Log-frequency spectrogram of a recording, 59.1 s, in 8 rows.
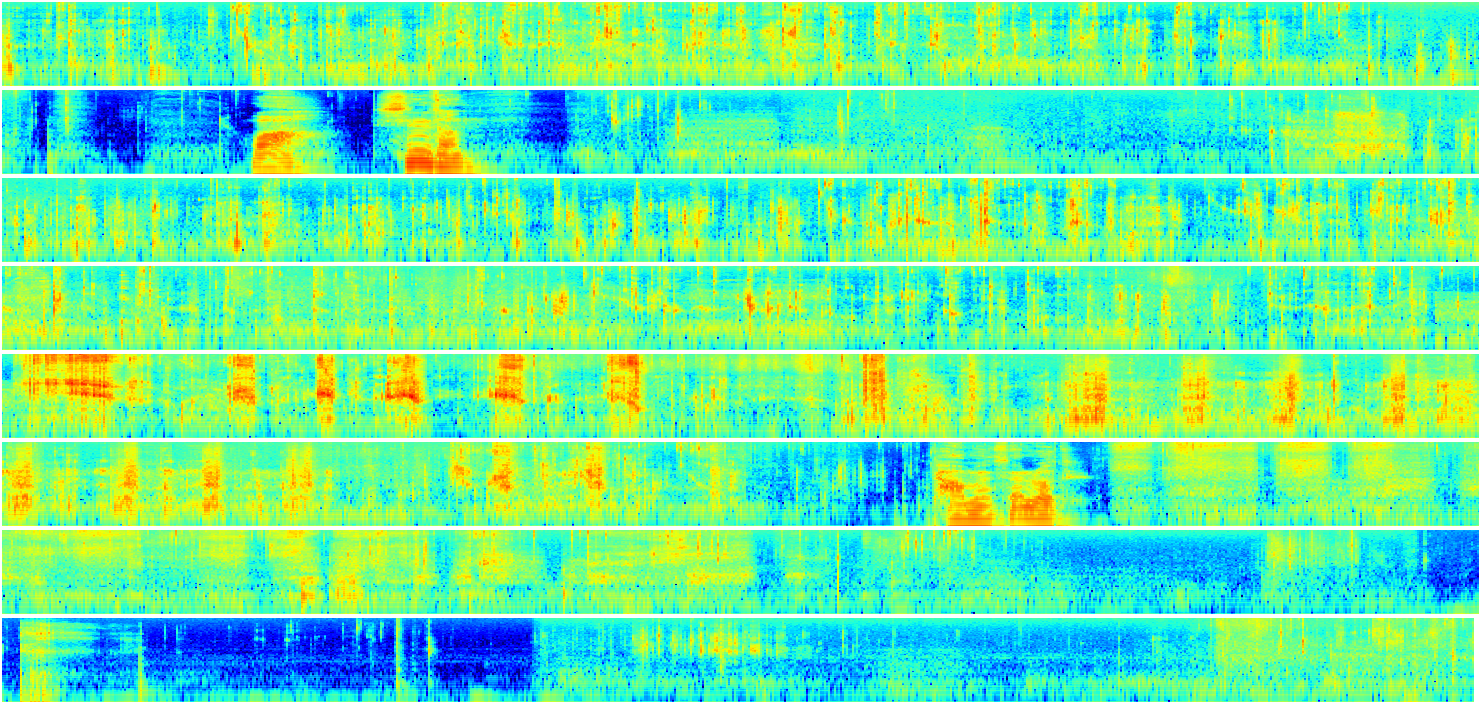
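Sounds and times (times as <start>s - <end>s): close chewing with wet mouth sounds: 0.0s - 8.5s, 10.1s - 41.6s, 42.4s - 49.6s, 50.6s - 59.0s.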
